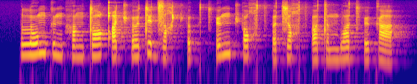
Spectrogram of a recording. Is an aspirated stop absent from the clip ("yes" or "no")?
yes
